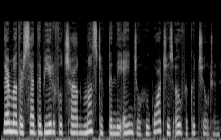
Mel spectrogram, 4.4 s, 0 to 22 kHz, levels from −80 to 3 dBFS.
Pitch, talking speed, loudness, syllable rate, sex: 215 Hz, 215 wpm, -19 LUFS, 5.5 syllables/s, female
